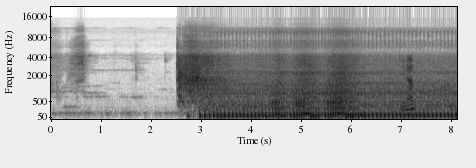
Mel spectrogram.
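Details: Yamaha Fino fuel-injected scooter that sat unused and would not start, after replacing the faulty spark plug cap; after a quiet moment it fires at once and settles into a steady, even idle.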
